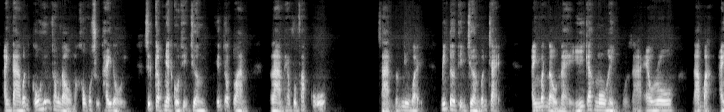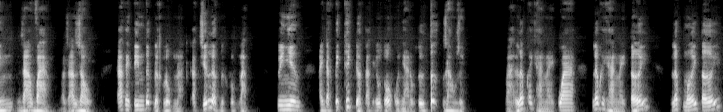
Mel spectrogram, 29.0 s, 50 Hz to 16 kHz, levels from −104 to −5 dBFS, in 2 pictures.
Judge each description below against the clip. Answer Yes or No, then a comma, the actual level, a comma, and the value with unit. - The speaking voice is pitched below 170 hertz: Yes, medium, 140 Hz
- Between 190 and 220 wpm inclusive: Yes, average, 205 wpm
